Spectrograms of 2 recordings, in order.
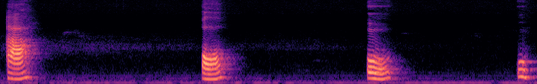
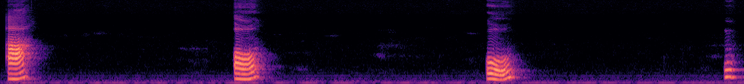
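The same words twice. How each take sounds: First: The vowels are said at a quicker pace. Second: The vowels are said at a slower pace.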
